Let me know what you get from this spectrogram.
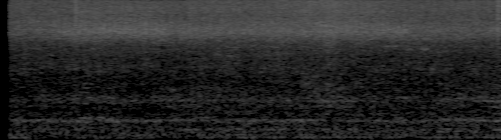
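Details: A Western honey bee, observed in the Eifel region, gives a steady, low droning buzz holding one even pitch throughout.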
